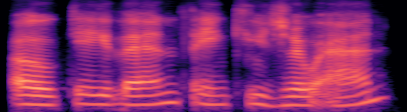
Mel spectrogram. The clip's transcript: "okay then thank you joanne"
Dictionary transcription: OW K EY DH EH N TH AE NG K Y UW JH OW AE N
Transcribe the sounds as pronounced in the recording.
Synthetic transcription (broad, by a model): OW K EY DH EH N TH AE NG K Y UW JH OW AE N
